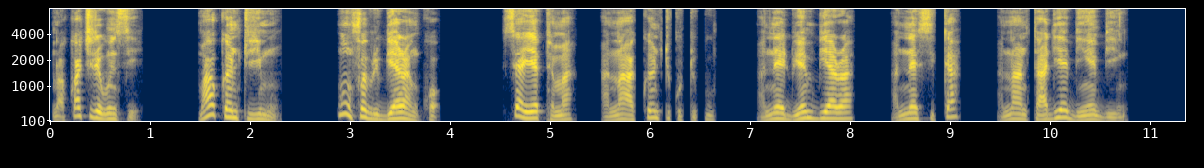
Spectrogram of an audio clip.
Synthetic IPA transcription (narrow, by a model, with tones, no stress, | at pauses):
nã˨ɔ˨kʰʷa˦t͡ɕʰɪ˦ɾɛ˨wʊ̃˦n̩˦sḛ˨ | mãː˨˦kʷʰɛ̃˦n̩˦tʰʊ˨ji˦mṵ̃˨ | mʊ̃˦m̩˨fa˦bɾi˨bi˦a˦ɾa˦˨ŋ̩˨kʰɔ˦ | sɛ˦˨jɛ˦pʰɪ˨mã˦ | a˨nã˨a˨kʰʷɛ̃˦n̩˦tʰʊ˨kʰʊ˨tʰu˨ku˦ | ã̰˨nã˦˨æ˨dɥɛ̃˦m˦bi˦a˦ɾa˦ | a̰˨nãː˦æ˨si˨kʰa˦ | a̰˨nãː˨n̩˨tʰaː˨dɪ˦ɛ˦bĩ˨ŋã˦bi˨˦ŋ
